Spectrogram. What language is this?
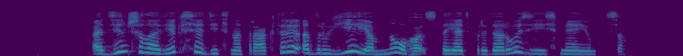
Belarusian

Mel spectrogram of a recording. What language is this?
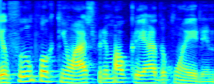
Portuguese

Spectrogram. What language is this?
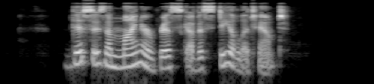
English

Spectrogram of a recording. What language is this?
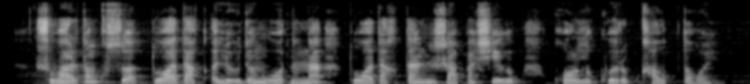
Kazakh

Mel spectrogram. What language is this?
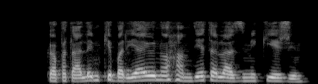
Pashto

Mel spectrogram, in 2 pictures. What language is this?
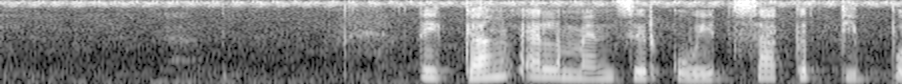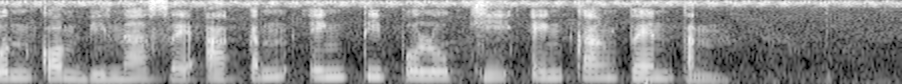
Javanese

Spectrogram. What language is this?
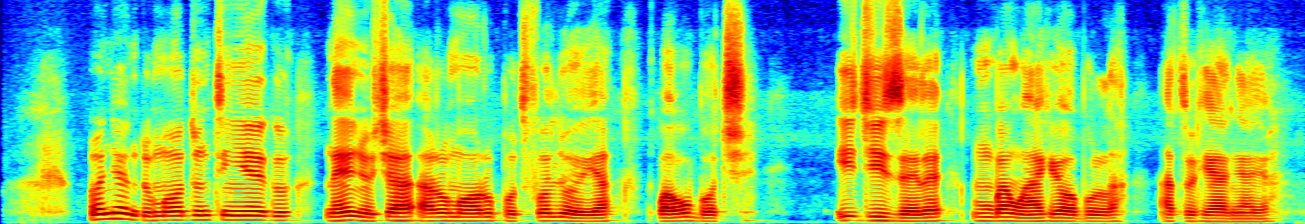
Igbo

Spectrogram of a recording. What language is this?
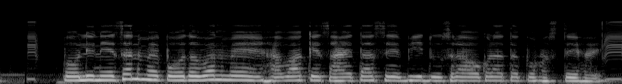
Magahi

